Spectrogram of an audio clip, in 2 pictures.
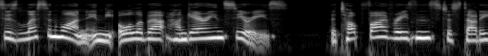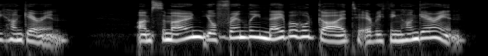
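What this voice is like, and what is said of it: Australian accent. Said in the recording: “You can probably tell from my Australian accent.”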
